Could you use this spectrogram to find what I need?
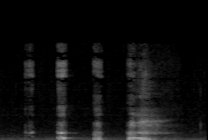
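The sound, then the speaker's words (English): Someone clears their throat: three short, raspy huffs in quick succession, then a longer, rougher, voiced rasp that trails off. Fairly soft, with no talking. “I'm trying to clear my throat, y'all.”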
